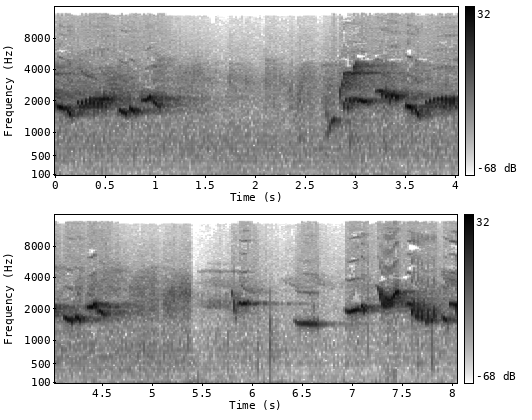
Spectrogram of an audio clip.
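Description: A bird singing: a warbling phrase of quick whistled notes at the start, a longer one about three seconds in, then a few short separate notes and one more phrase near the end.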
